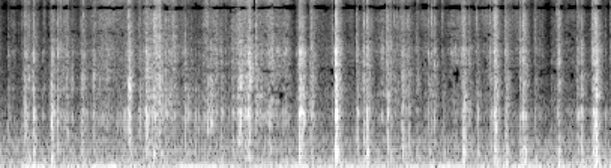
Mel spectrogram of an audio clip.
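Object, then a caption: Toothbrush package, clear plastic blister on cardboard backing. A long, narrow toothbrush package, a clear hollow plastic blister on a cardboard backing, is tapped and scratched with fingertips and nails. Quick, dry plastic clicks and scratchy rustling repeat throughout over a steady low hum, with one sharper tap standing out near the middle.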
